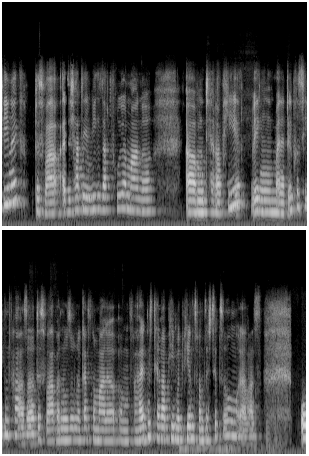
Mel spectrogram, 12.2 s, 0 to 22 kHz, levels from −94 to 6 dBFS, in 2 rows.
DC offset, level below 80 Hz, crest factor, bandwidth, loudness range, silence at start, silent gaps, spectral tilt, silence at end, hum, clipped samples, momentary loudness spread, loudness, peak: under 0.1%; -52 dBFS; 18 dB; 8.6 kHz; 2 LU; 0 s; none; -4 dB/octave; 0 s; none; under 0.1%; 9 LU; -23 LUFS; -4 dBFS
